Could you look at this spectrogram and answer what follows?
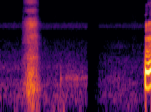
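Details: Induced wet, messy sneeze: one forceful wet sneeze, then soft sniffling and a short voiced sound.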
